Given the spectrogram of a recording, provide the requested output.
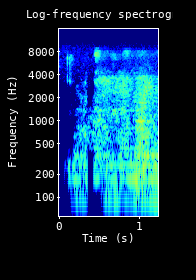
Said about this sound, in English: Yeah, now you're echoing.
